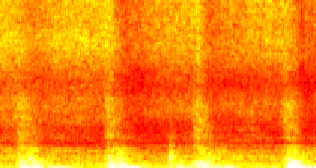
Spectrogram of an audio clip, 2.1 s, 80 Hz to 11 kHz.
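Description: LMS Black Five two-cylinder 4-6-0 steam locomotive pulling away from a standstill: a loud steady hiss of steam from around the cylinders, with exhaust chuffs about twice a second.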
